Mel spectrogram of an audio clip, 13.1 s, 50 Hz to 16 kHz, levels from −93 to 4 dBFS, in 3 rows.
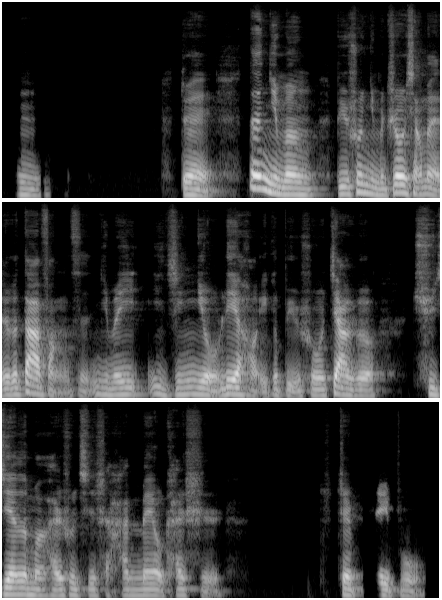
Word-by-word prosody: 嗯。 115 0 -9 1.3
对。 115 -3 +2 0.4
那 235 - +12
你 185 -10 +5
们 120 -3 +3 0.2
比 130 - -4
如 130 - -2
说 165 +5 0
你 145 -4 -2
们 115 -2 -3
之 155 - -4
后 155 - +11
想 125 -3 -2
买 130 - -1
这 115 - -1
个 125 - 0
大 120 - +6
房 - - -8
子， - - -13
你 125 -1 -8
们 120 +1 -2
已 125 - -3 0.2
已 135 -3 -8
经 120 +4 -6
有 115 -7 +2
列 130 -1 +5
好 130 - -6
一 - - -8
个 115 - -7
比 110 -3 -9
如 90 +2 -7
说 110 +1 -3
价 115 +2 +4
格 105 -1 -2 0.4
区 125 - -7
间 125 +1 +4
了 120 - +2
吗？ 110 -2 -3
还 105 0 -5
是 105 - 0
说 115 +1 -6
其 110 0 -8
实 105 - -13
还 110 - -10
没 105 +1 -4
有 110 - 0
开 110 - -7
始 - - -12 1.1
这 - - +1 0.2
这 - - -3
一 - - -2
步？ - - -10
115 Hz, 240 characters per minute, -23 LUFS, 110-125 Hz, 1.3 s, 那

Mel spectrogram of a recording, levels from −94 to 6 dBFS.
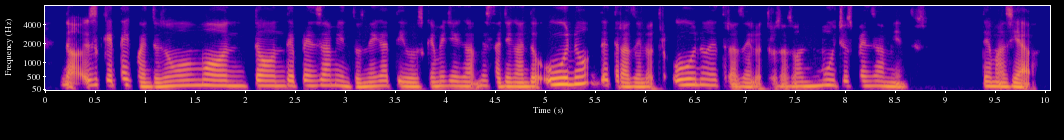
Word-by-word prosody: No, - - -3
es 200 - -1
que 185 - -2
te 210 +1 -4
cuento, 150 -4 0
son 160 +3 +2 0.2
un - - -3
montón 180 -2 +1
de 175 -1 0
pensamientos 175 -4 -2
negativos 155 -2 -1
que 155 - -5
me 170 - -2
llega 165 -2 -2
me 180 - -6
está 155 -3 -4
llegando 150 0 +2
uno 230 +3 +6
detrás 175 - -1
del 145 0 +2
otro, - - -8
uno 205 +2 +2
detrás 190 -6 -5
del 140 0 -1
otro, - - -11
o - - -11
sea, - - -4
son 155 +1 +1
muchos 175 -2 -2
pensamientos, 165 -5 -3 0.5
demasiado. 150 -4 +2
170 Hz, 185 wpm, -23 LUFS, 150-185 Hz, 0.5 s, uno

